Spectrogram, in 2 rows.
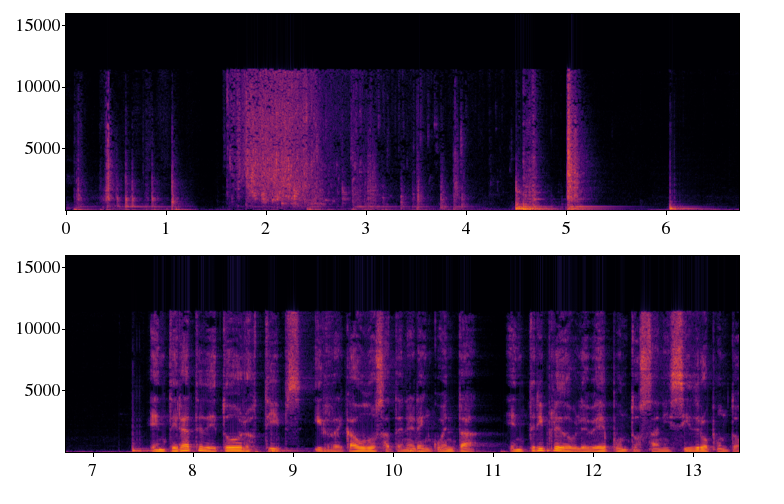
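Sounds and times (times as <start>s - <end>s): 
hollow thunks of containers: 0.0s - 1.4s, 2.4s - 6.6s, 7.2s - 7.8s
water pouring from an overturned container: 1.6s - 4.0s
speech: 7.6s - 13.4s.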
